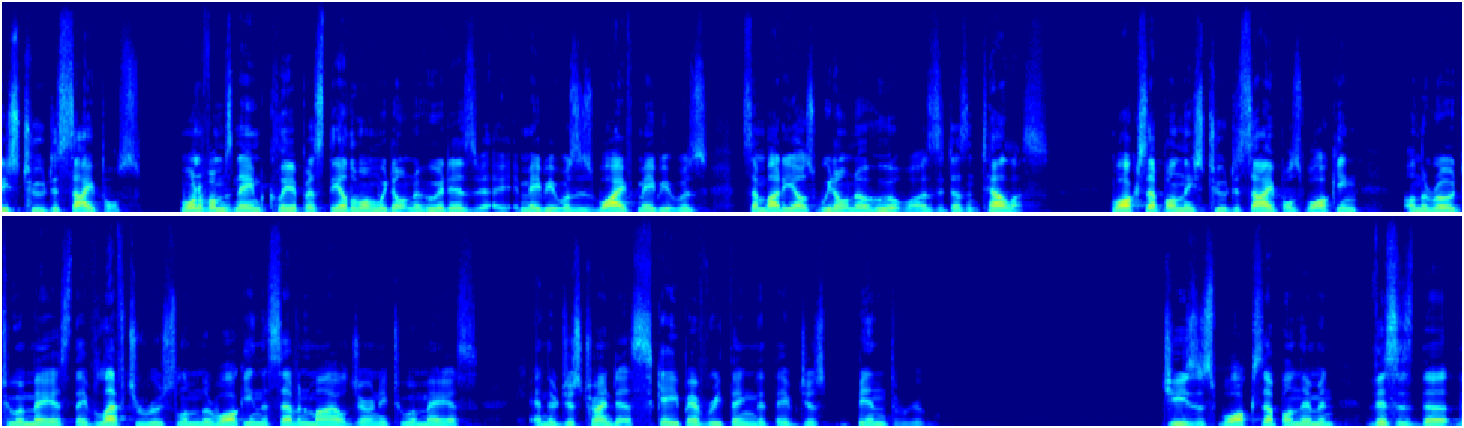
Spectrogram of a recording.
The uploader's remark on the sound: During our Sunday morning gathering on April 23, 2023. We are an Apostolic, Pentecostal church located in Poplar Bluff, Missouri.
